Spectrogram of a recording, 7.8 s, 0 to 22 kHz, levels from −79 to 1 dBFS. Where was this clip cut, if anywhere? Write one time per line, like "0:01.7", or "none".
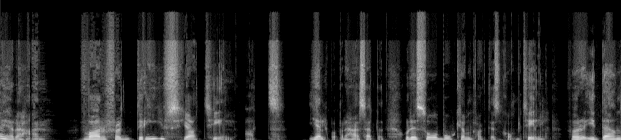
none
